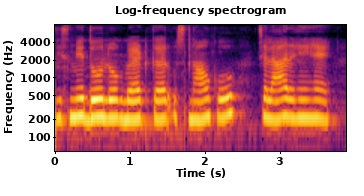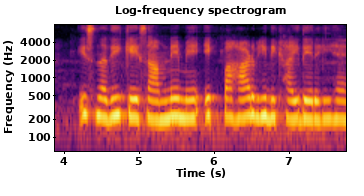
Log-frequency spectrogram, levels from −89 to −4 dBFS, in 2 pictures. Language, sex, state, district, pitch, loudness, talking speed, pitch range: Hindi, female, Uttarakhand, Tehri Garhwal, 215 Hz, -16 LUFS, 170 wpm, 210-225 Hz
